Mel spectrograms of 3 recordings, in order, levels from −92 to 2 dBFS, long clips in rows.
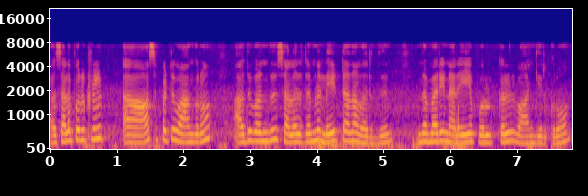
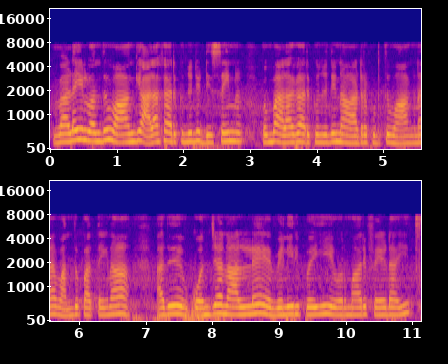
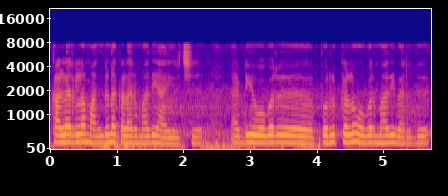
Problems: constant background noise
